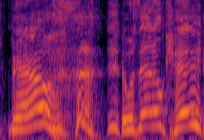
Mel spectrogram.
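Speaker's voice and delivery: high, loud, anxious questions; mock panicked asking. Patient anxiously asking the doctor if she did it right. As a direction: plead for approval in a frantic rush.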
